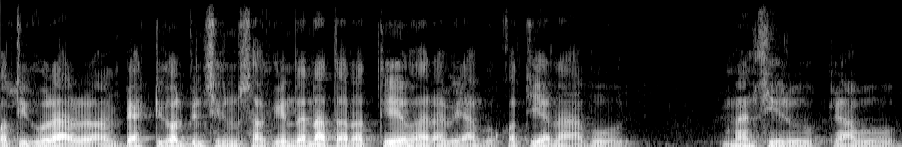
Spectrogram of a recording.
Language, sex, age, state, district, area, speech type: Nepali, male, 18-30, West Bengal, Jalpaiguri, rural, spontaneous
